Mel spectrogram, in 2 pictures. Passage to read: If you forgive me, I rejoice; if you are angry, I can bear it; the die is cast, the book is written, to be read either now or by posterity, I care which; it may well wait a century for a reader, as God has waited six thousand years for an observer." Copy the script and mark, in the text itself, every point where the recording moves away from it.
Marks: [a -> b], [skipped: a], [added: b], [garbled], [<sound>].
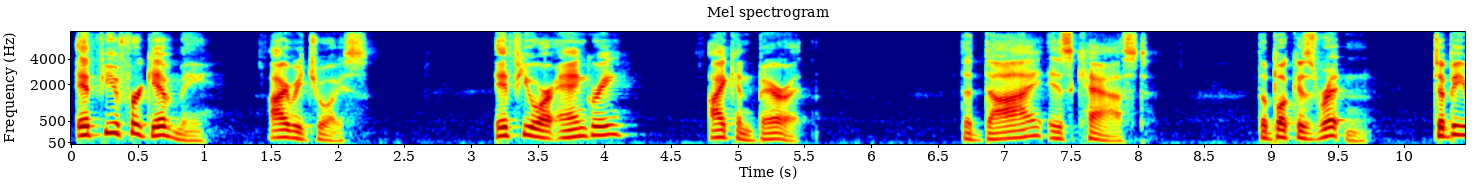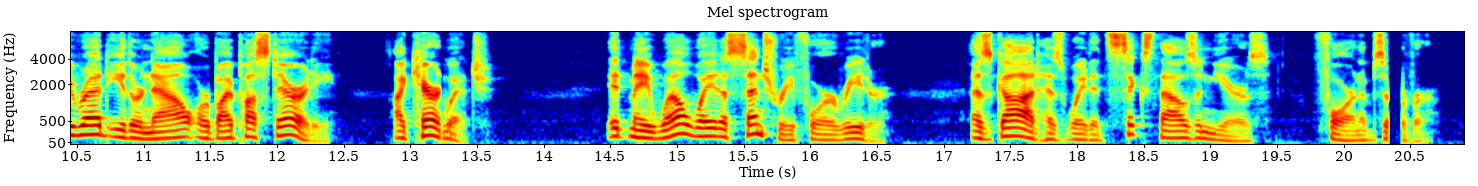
If you forgive me, I rejoice; if you are angry, I can bear it; the die is cast, the book is written, to be read either now or by posterity, I care which; it may well wait a century for a reader, as God has waited six thousand years for an observer." [dropout]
